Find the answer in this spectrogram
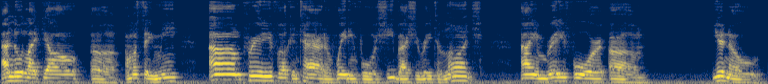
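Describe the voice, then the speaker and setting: A man's voice: medium pitch, a little mellow. A man hosting a casual review show, talking in a blunt, exasperated, rambling way and swearing freely. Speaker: host of a reality TV review show. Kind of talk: casual profane recap and commentary.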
